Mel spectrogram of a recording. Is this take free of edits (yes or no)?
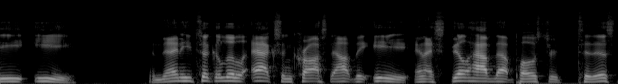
yes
